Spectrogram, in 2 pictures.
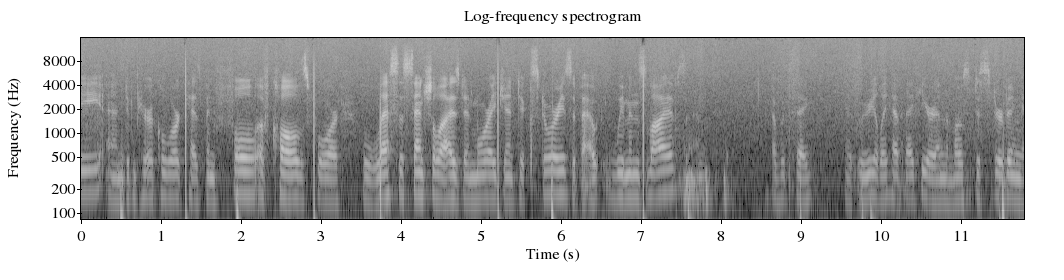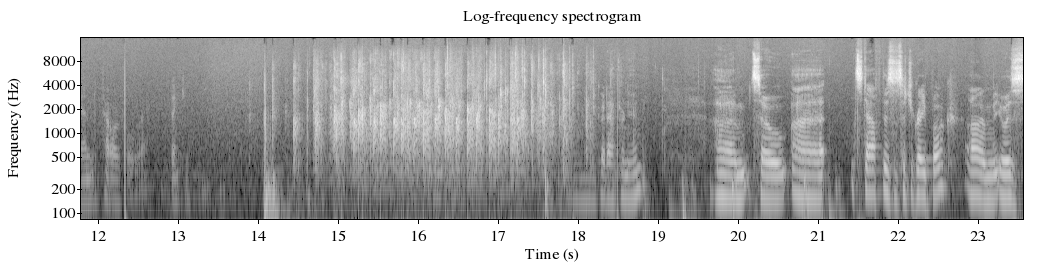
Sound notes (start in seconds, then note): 14.2 applause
